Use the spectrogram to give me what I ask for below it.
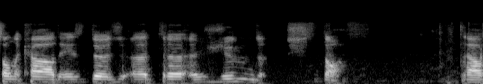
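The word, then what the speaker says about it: Zündstoff: The club that's on the card is de Zundstoff. I'll spell it.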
